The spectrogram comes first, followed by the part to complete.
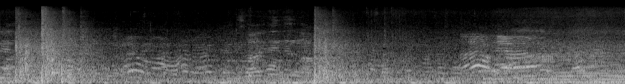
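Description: Two sharp firecracker bangs about three seconds apart, over a steady hubbub of crowd voices.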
